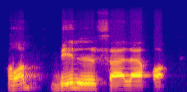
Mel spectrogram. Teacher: Rnya dibaca tebal ya karena dia fathah.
